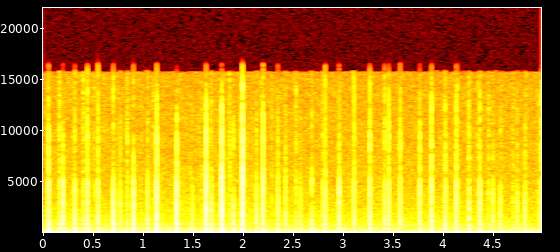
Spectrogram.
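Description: Fingertips and short nails tap and scratch the glossy paper front cover of a thick, solid paperback book held upright. Rapid, crisp clicks with bright, short ticks sound over a steady low hum and faint background hiss.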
